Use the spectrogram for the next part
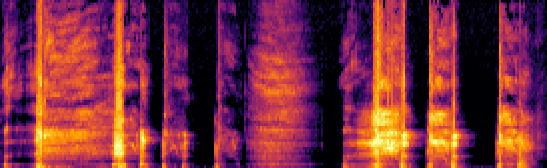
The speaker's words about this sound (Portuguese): Desculpa, gente, né? A gente vai tossindo, mas é normal, essa alergia aperta.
